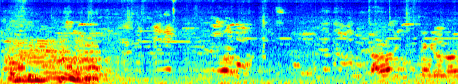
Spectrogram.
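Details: Cattle-market cow lets out a short, strong moo at the start, rich in harmonics, followed by background chatter and music from the market scene.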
